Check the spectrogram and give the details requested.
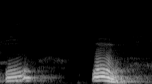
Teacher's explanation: होठ को गोल करना पड़ रहा है, इसलिए इनको ओष्ठ वर्ग में रखा गया है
